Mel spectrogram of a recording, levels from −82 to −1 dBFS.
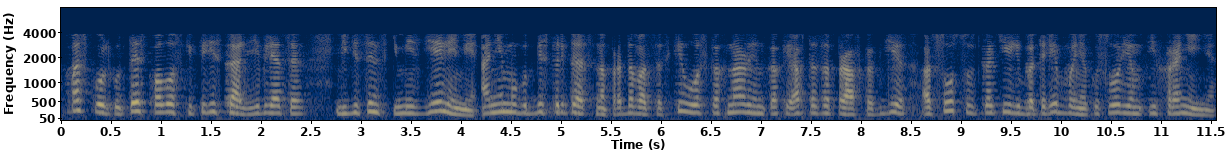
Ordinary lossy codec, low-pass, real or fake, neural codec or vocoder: AAC, 16 kbps; 7.2 kHz; fake; codec, 16 kHz, about 1 kbps, DyCAST, with the encoder's durations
